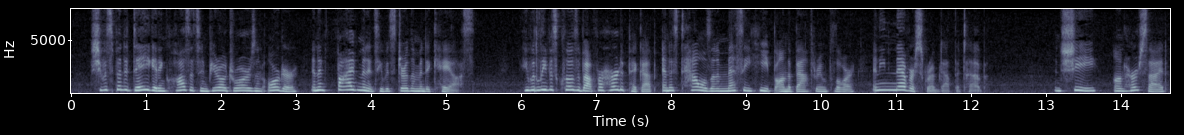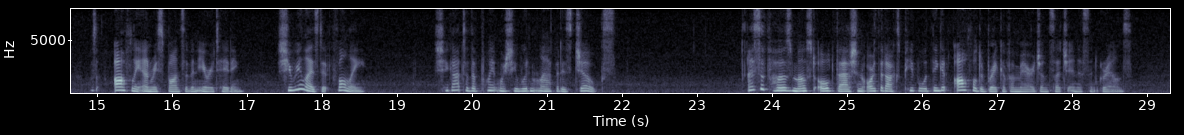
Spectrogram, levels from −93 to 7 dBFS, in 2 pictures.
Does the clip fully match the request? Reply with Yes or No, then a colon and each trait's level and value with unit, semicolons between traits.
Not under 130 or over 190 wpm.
No: average, 200 wpm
